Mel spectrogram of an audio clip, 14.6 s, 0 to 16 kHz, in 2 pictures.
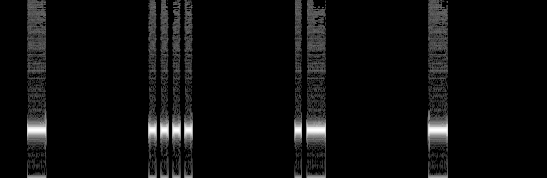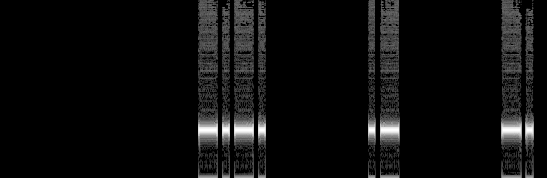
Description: Morse code, heard as a keyed tone, about 15 wpm, spaced as for 5 wpm, 1000 Hz. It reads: THAT CAN
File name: qotdfiles / 5wpm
